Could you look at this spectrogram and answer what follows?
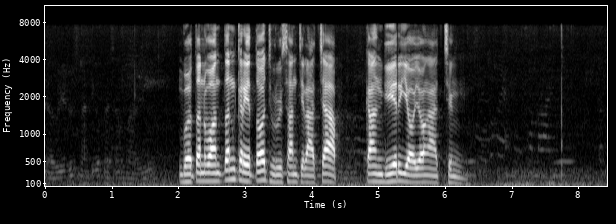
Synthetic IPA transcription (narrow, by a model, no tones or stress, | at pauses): mbɔt̪ənwɔnt̪ənkəɾet̪ɔd̪̥ṳɾusant͡ʃilat͡ʃap̚kaŋɡɪɾijɔjɔŋad̥ʒ̥ə̤ŋ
